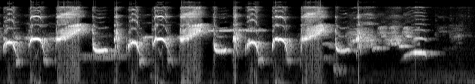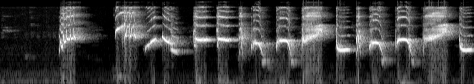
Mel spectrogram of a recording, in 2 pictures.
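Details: Black-collared starling song as a lure and tutor for caged birds, powerful and varied: fast repeated whistled notes with sharp drops, a brief pause, then the quick whistled pattern resumes.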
